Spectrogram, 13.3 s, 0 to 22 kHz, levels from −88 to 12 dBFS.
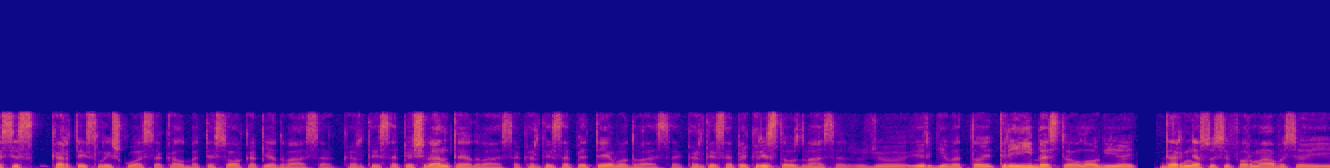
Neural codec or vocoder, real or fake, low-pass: none; real; 7.2 kHz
